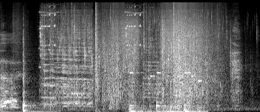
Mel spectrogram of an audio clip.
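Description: A sleeping person is doused with a sudden dump of water in a Korean film scene, a loud splashing gush and pouring spill with clattering bits, followed by dripping and a brief tail.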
